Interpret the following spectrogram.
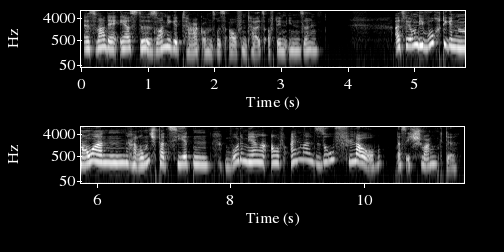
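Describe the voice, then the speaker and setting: Unhurried woman reading a story aloud. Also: fairly high pitch, lively intonation. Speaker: narrator. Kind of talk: first-person story reading.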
